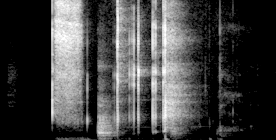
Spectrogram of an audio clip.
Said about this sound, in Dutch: ik ga vast open kijken hoe dat lekkere blik klinkt.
